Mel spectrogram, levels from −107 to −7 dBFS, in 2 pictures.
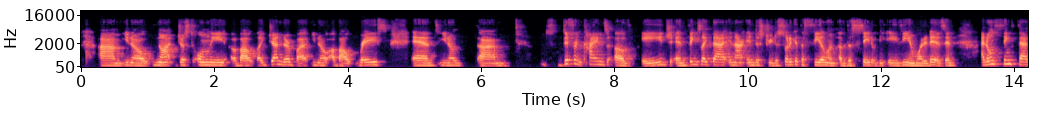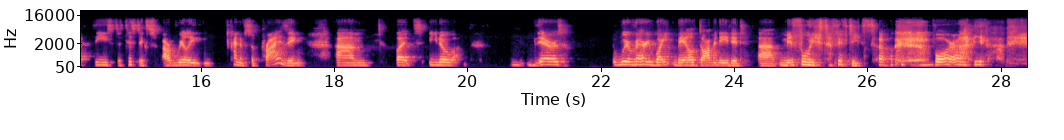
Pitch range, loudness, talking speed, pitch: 165-200 Hz, -23 LUFS, 160 wpm, 180 Hz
